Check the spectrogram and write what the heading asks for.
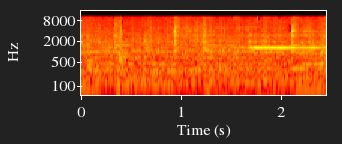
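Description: Boat engine running steadily under a rush of wind and sea noise, with a few light clicks and music faintly underneath.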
